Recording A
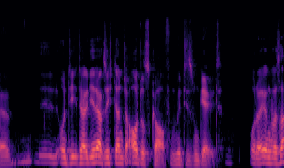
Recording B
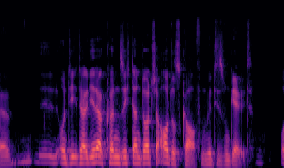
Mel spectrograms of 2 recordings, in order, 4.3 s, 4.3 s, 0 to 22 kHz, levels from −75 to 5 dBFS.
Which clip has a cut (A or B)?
A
